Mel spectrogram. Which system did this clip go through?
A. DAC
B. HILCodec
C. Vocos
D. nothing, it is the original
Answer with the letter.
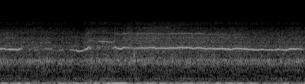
D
